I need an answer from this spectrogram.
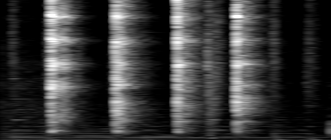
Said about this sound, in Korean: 금박에 도장 모양의 모형을 대고 망치로 두드려 찍어주면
